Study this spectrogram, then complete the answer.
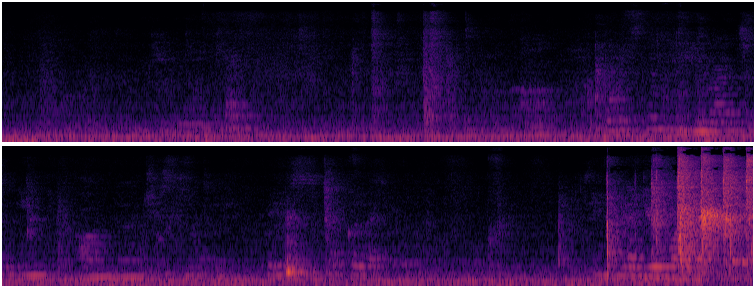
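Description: A young girl speaks calmly nearby, reading out.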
